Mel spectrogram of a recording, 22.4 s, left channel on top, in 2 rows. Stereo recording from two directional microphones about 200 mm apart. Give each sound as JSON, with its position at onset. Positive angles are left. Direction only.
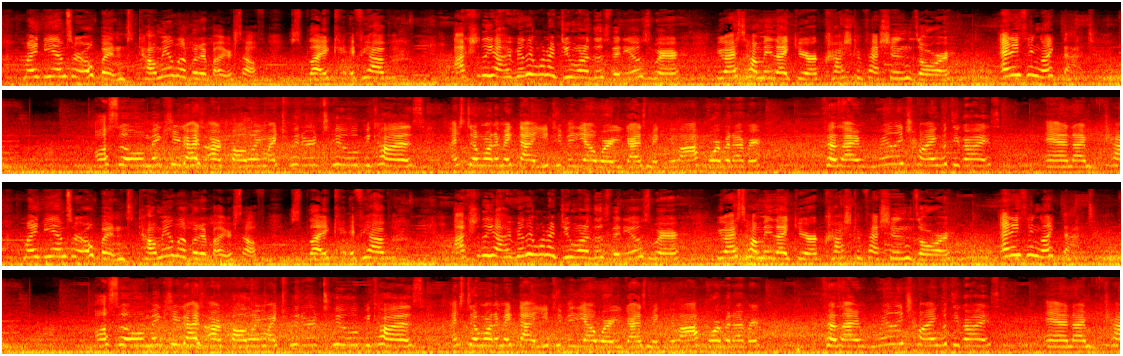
{"t": 0.2, "sound": "speech", "side_deg": 0}
{"t": 9.9, "sound": "speech", "side_deg": 5}
{"t": 12.1, "sound": "speech", "side_deg": 0}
